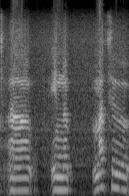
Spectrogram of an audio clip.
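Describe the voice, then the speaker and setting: A fairly high-pitched man's voice with a non-native accent, noticeable noise behind it. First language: not English. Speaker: religious video maker. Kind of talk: scripture commentary reading from notes. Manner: halting, many fillers.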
